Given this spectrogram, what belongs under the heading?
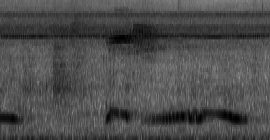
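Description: Caged fighting birds call back and forth, a few drawn-out whistling notes, one near the start and a longer gliding phrase later, over a constant high-pitched hiss with no talk.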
